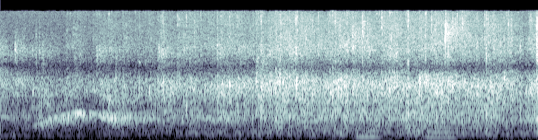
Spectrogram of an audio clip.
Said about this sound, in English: let's give our top five finalists another big round of applause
